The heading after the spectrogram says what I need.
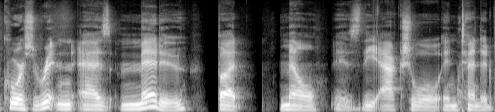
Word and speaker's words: Mel: Mel is of course written as meadow but Mel is the actual intended pronunciation of the name if you look at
